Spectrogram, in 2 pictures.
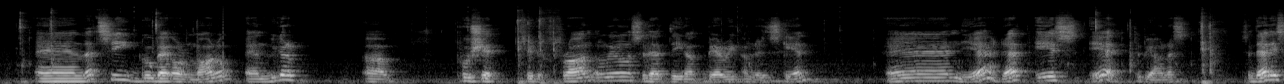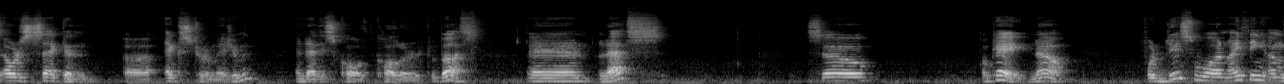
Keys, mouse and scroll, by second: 0.3 shift+middle click, 1.2 click, 1.6 shift+middle click, 2.0-4.0 scroll up 2, 4.0 click, 4.5 click, 5.1 g, 7.5-8.2 scroll down 2, 8.2 click, 8.7-10.7 middle drag, 10.7-11.0 scroll down 3, 11.0 shift+middle click, 11.7 middle click, 12.0 Tab, 20.2-23.9 middle drag.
